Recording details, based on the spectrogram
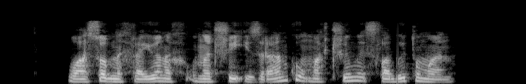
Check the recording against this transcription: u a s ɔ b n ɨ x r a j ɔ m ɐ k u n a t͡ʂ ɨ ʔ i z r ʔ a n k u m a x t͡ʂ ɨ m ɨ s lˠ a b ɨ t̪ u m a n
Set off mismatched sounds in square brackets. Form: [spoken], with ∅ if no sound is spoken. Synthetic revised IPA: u a s ɔ b n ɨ x r a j ɔ [n] ɐ [x] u n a t͡ʂ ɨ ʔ i z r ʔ a n k u m a x t͡ʂ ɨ m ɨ s lˠ a b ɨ t̪ u m a n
